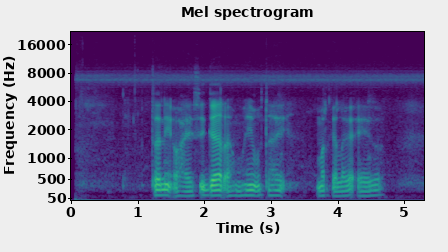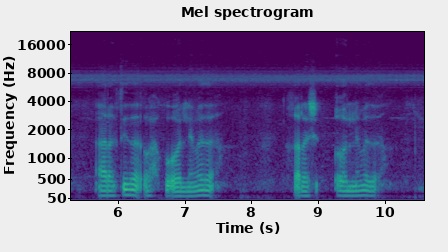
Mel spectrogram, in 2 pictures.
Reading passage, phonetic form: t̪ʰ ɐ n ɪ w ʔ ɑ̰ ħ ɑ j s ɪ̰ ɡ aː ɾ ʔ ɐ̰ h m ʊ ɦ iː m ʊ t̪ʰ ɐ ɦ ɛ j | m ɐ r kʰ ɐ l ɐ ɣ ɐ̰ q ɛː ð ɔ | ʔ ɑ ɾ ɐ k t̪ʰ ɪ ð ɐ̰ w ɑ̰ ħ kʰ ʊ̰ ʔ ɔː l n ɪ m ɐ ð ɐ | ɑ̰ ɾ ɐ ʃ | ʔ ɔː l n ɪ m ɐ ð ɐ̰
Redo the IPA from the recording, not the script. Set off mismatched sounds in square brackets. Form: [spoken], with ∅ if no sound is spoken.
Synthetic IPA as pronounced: t̪ʰ ɐ n ɪ w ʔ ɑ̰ ħ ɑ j s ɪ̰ ɡ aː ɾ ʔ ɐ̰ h m ʊ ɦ iː m ʊ t̪ʰ ɐ ɦ ɛ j | m ɐ r kʰ ɐ l ɐ ɣ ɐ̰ [ʔ] ɛː [ɣ] ɔ | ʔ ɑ ɾ ɐ k t̪ʰ ɪ ð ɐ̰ w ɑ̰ ħ kʰ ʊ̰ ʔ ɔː l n ɪ m ɐ ð ɐ | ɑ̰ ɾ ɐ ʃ | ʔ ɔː l n ɪ m ɐ ð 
